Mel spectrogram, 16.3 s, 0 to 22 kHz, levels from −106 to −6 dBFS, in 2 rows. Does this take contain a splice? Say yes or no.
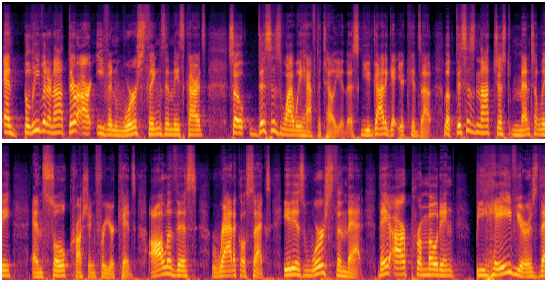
no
